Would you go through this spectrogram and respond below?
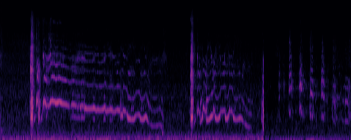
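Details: Foxes interacting noisily: two long, wavering, high whines that slide slowly downward, each opening with a sharp click, followed by a quick run of short yips.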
